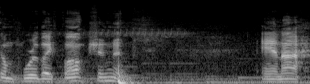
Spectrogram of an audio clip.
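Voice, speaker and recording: A man talks with an Alabama accent. His pitch varies in an ordinary way. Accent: Southern US (Alabama). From US South, northeast Alabama. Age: 60s. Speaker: craftsman. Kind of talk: casual chat. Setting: outdoors.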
